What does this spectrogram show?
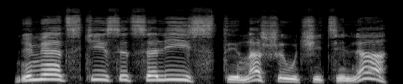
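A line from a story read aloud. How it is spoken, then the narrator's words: Cooing. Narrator (Russian): ворковал Шемякин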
